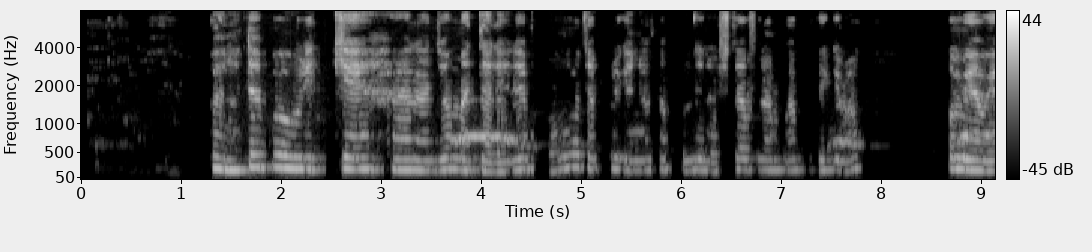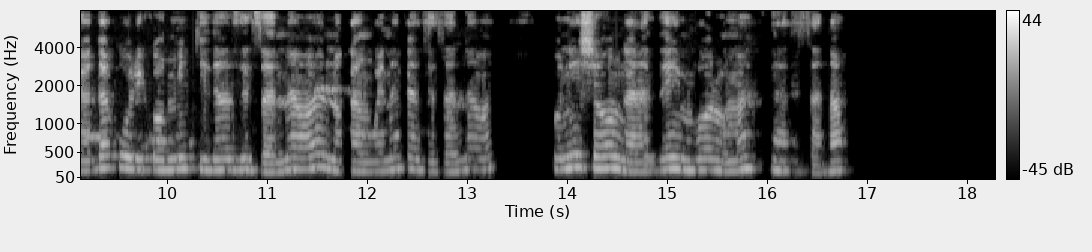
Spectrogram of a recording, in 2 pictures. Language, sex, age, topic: Oshiwambo, female, 25-35, agriculture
